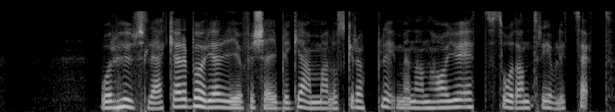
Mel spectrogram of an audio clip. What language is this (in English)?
Swedish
